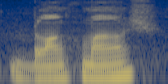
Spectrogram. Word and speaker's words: blancmange: Blancmange.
